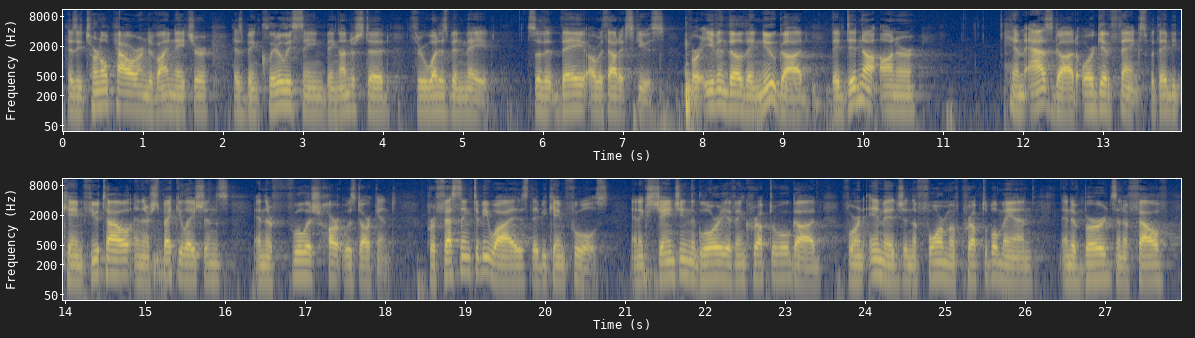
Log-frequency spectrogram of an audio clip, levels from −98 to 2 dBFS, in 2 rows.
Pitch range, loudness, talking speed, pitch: 100-115 Hz, -22 LUFS, 175 wpm, 105 Hz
